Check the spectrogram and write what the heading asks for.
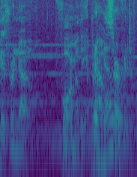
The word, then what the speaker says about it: Renaud: His name is Renaud, formerly a proud servant of Queen Elenia. That's how you pronounce that.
